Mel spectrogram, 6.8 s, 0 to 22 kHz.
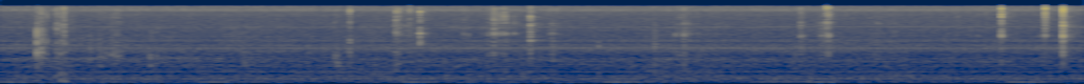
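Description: Faint scattered clicks and taps of fingers handling a small printed circuit board and pressing on the 8-pin EEPROM chip in its socket, with a few quick clicks near the end.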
